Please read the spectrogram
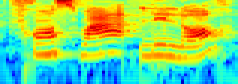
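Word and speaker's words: François Lelord: François Lelor. Ich hoffe, ich habe ihn richtig ausgesprochen. – Es klang super.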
